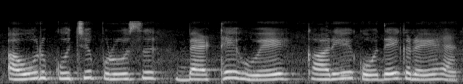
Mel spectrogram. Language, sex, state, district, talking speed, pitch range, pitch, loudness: Hindi, female, Uttar Pradesh, Saharanpur, 130 wpm, 230-270 Hz, 245 Hz, -15 LUFS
